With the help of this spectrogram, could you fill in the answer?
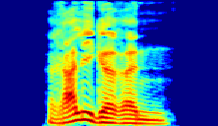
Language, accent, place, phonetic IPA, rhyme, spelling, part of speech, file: German, Germany, Berlin, [ˈʁalɪɡəʁən], -alɪɡəʁən, ralligeren, adjective, De-ralligeren.ogg
- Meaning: inflection of rallig: 1. strong genitive masculine/neuter singular comparative degree 2. weak/mixed genitive/dative all-gender singular comparative degree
